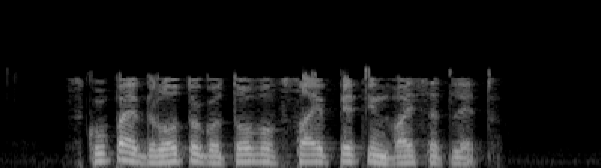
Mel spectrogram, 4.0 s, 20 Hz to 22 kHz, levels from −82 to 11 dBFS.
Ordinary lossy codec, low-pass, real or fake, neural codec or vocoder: AAC, 16 kbps; 10.8 kHz; real; none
